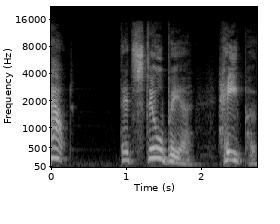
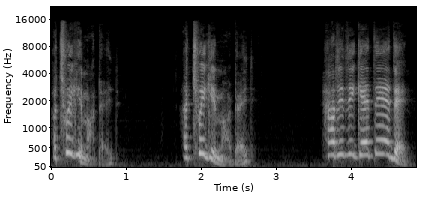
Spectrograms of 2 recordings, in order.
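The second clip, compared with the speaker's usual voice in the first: higher, puzzled mock surprise; lightly voiced surprised brother; 9 semitones higher than usual. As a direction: act baffled at the news. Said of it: "So he goes".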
